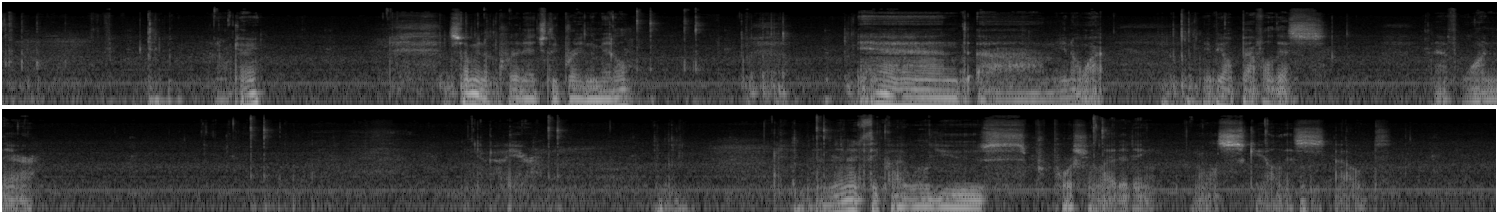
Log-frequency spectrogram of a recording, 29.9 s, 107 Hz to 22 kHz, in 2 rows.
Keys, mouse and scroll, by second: 0.2 scroll up 1, 1.3 KP_1, 2.3-2.9 scroll up 2, 4.6 ctrl+r, 12.1 ctrl+b, 20.3 click, 21.6 alt+a, 23.0 alt+shift+click, 25.7 click, 27.9 s.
